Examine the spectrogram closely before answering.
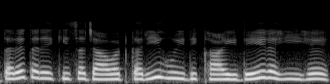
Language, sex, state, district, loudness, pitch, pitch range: Hindi, female, Rajasthan, Jaipur, -12 LUFS, 255 Hz, 245-275 Hz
